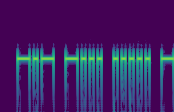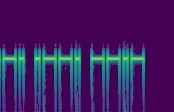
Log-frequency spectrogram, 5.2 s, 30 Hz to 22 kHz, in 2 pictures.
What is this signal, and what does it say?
Morse code, heard as a keyed tone, about 20 wpm, 700 Hz. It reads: KB5GPQ
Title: USA Call Signs - 6 Characters - Repeated 3x - 20wpm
